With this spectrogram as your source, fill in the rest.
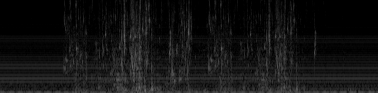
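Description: Liquid sloshes and splashes in a shallow tray.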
